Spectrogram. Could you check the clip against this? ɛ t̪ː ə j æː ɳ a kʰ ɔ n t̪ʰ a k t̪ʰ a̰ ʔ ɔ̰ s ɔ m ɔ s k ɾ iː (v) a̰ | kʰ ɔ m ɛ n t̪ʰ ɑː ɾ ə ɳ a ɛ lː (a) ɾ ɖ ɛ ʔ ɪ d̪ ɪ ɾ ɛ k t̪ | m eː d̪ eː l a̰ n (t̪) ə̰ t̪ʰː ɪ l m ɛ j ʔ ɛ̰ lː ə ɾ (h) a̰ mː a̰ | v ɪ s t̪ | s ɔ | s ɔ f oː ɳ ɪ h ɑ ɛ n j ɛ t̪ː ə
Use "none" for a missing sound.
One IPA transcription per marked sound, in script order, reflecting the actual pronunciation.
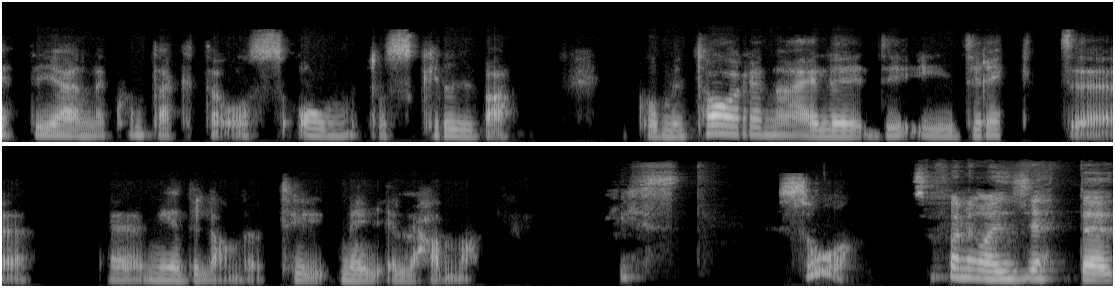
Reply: v, ə, d̪, h

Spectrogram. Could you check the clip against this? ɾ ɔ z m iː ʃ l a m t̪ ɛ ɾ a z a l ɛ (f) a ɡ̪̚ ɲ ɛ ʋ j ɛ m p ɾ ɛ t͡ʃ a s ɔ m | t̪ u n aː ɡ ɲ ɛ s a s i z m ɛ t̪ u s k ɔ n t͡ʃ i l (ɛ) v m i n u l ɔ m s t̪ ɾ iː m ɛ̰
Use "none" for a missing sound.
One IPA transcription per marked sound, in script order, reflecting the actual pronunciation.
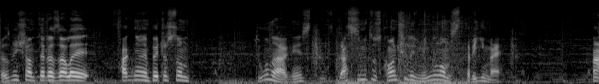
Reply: f, i

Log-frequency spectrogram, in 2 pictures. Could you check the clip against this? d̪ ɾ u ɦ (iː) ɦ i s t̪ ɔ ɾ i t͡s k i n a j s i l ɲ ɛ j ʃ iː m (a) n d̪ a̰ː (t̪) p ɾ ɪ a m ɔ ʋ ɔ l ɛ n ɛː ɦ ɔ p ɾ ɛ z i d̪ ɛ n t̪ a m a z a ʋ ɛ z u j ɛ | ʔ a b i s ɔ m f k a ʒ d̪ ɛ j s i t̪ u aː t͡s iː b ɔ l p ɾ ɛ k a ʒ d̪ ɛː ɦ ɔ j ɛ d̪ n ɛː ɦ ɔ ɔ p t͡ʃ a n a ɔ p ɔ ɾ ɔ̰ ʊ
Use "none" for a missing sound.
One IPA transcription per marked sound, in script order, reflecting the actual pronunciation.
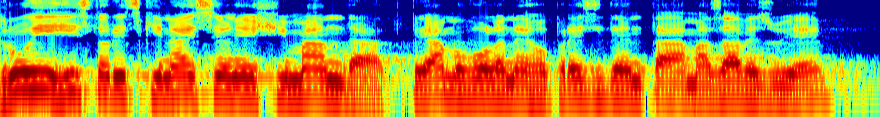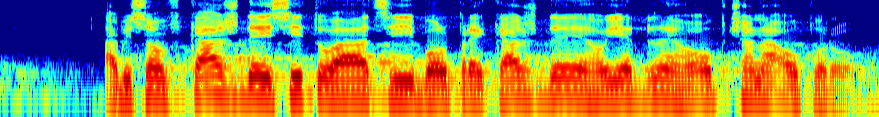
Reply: iː, a, t̪

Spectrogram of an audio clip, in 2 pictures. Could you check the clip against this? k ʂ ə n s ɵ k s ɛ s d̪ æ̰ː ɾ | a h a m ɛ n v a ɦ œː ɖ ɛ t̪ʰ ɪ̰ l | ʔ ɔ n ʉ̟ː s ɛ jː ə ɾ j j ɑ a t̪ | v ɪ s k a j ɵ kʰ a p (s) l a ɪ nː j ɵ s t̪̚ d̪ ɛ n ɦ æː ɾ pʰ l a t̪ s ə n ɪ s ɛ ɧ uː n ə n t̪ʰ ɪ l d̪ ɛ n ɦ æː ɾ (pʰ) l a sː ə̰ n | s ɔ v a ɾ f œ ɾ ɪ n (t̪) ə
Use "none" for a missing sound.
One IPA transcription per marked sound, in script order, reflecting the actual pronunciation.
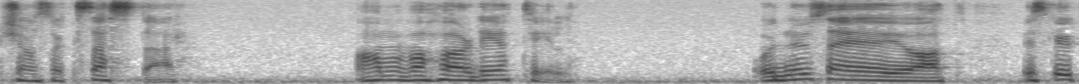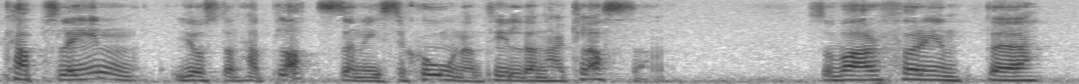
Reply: s, kʰ, t̪

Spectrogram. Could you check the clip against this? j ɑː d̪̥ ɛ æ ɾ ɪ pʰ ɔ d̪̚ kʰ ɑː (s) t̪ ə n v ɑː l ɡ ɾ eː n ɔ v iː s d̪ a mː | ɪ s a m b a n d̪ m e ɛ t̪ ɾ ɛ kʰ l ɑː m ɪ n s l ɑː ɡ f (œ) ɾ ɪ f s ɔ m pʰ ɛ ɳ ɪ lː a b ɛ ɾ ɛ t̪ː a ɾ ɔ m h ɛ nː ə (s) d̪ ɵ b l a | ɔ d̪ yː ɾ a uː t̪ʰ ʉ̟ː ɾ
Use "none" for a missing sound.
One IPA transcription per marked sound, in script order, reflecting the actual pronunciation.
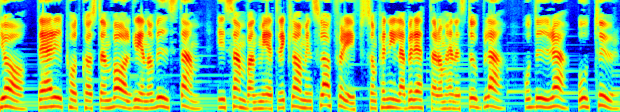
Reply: s, œ, s

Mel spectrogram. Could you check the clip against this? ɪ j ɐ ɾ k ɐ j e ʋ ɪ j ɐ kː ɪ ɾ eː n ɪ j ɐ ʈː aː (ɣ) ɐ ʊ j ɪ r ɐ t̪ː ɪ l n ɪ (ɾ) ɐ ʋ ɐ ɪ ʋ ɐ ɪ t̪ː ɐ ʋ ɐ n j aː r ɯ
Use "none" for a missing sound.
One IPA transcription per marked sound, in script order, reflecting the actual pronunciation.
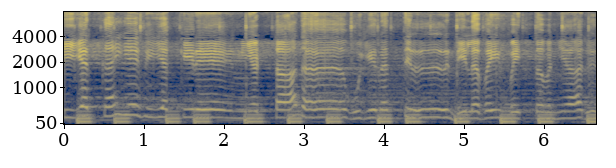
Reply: ð, l

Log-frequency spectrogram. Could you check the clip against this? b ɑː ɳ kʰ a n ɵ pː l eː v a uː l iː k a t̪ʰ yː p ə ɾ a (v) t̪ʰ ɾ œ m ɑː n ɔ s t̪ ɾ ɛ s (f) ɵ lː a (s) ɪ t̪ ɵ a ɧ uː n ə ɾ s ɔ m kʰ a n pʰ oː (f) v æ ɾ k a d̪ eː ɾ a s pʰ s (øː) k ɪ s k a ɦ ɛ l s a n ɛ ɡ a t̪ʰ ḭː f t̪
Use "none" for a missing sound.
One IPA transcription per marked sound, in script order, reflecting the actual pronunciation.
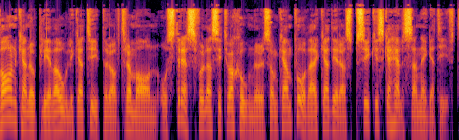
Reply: v, f, s, none, yː

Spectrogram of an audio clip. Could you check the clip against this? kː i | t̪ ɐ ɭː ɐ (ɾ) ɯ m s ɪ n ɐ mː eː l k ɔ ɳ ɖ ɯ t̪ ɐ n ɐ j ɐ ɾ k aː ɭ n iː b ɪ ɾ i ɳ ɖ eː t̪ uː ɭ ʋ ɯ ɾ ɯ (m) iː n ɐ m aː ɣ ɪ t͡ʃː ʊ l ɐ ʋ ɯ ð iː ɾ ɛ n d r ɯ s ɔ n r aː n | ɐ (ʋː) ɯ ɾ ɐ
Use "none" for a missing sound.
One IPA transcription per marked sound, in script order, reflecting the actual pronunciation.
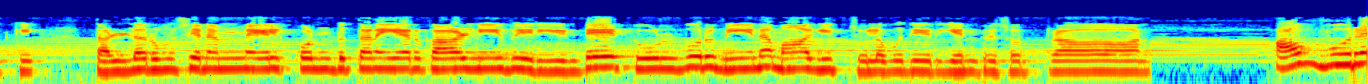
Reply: ɾ, m, ʋː

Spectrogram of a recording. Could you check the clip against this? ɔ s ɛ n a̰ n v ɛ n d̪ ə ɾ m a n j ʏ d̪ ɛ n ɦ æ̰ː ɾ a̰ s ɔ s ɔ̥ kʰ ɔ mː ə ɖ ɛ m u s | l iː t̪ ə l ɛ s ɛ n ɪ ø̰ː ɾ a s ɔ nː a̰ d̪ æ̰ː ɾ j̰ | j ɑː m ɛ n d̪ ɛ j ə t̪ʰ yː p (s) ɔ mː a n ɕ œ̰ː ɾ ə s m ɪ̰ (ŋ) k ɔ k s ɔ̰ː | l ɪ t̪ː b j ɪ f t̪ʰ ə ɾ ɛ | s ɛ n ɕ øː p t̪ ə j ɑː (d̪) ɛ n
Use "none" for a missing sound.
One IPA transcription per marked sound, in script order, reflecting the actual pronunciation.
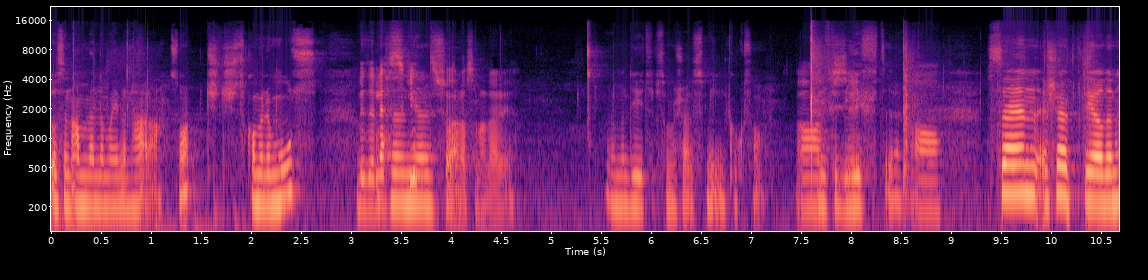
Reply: s, ŋ, d̪

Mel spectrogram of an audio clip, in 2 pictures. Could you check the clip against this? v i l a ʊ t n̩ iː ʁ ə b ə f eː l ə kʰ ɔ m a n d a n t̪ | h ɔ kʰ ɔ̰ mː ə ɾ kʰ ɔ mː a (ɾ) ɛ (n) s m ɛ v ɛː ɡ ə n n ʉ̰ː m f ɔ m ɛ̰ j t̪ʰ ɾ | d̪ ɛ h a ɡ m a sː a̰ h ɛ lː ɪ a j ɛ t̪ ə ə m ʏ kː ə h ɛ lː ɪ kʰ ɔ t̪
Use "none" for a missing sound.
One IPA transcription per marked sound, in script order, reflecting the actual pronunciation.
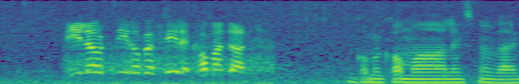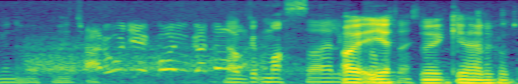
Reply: l, ŋ

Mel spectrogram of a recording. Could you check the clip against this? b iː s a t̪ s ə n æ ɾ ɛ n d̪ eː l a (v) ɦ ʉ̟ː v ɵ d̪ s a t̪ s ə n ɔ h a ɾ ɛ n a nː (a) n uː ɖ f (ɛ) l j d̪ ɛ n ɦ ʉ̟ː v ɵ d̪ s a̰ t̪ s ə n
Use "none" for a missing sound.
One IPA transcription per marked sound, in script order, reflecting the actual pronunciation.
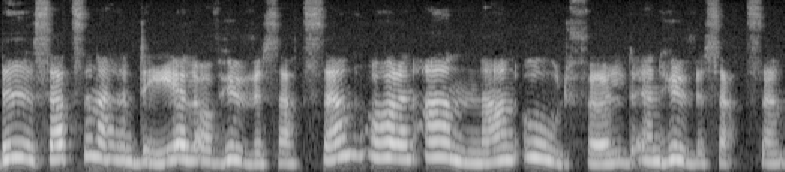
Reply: v, a, œ

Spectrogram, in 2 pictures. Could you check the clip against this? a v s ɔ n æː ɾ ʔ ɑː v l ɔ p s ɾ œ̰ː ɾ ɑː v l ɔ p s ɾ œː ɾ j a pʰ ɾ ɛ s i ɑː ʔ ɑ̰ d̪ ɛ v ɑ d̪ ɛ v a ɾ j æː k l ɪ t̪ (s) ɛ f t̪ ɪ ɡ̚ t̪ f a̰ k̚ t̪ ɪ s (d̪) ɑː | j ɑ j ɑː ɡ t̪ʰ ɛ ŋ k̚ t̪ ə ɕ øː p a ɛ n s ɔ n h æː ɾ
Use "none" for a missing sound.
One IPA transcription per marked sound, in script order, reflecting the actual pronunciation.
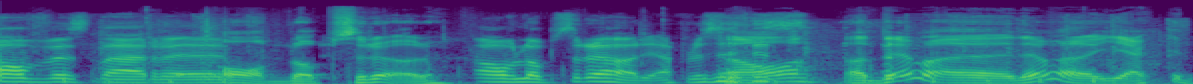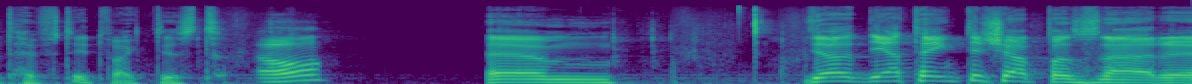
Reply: h, t̪

